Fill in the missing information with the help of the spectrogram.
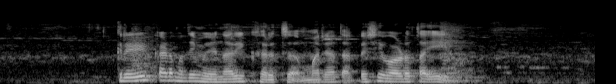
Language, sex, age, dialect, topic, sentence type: Marathi, male, 25-30, Standard Marathi, banking, question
